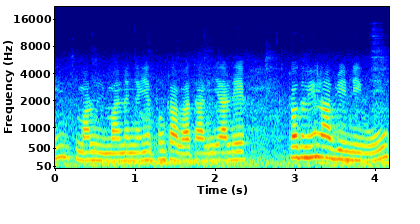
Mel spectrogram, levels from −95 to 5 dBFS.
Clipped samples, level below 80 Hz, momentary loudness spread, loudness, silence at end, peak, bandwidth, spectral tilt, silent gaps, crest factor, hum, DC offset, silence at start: under 0.1%; -46 dBFS; 8 LU; -23 LUFS; 0 s; -8 dBFS; 6.4 kHz; -9 dB/octave; none; 16 dB; none; under 0.1%; 0 s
